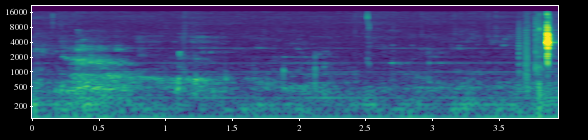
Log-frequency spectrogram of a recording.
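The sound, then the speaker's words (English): Quiet sipping and slurping of cold water from a Ball mason jar, with soft wet mouth sounds, ending in a sharper click or gulp near the end. “So uh, let's take a sip together.”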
